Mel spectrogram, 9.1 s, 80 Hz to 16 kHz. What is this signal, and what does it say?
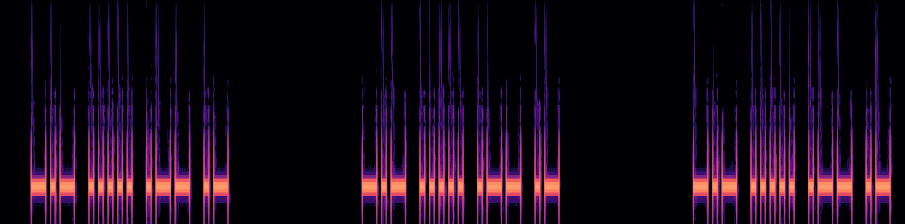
Morse code, heard as a keyed tone, about 25 wpm, 700 Hz. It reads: K5WA K5WA K5WA
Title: Easy Call Signs Repeated 3x - 25wpm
